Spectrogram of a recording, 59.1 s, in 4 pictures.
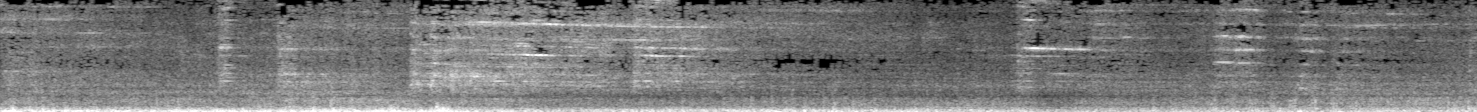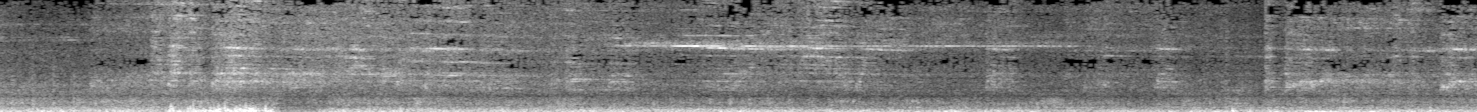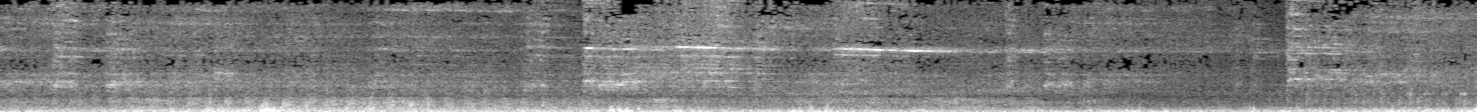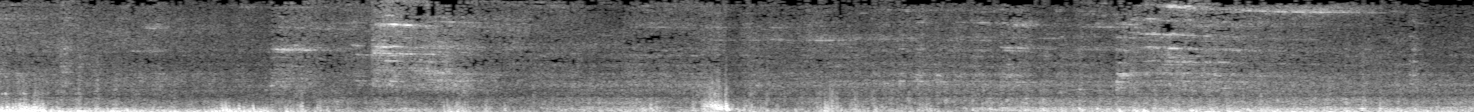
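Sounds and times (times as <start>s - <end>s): steel wheels rumbling on rail: 0.0s - 59.0s
high-pitched wheel squeal: 4.1s - 7.4s, 10.1s - 15.0s, 16.3s - 26.6s, 33.3s - 44.7s, 45.6s - 49.9s, 55.4s - 58.5s.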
